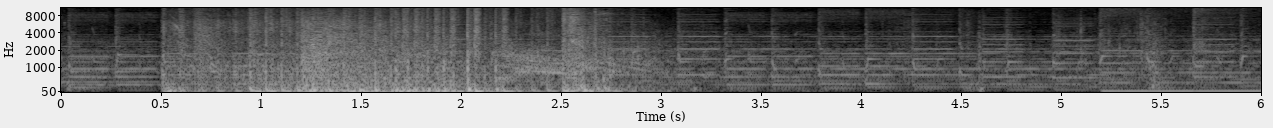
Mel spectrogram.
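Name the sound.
gunfire in the video game Call of Duty Mobile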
